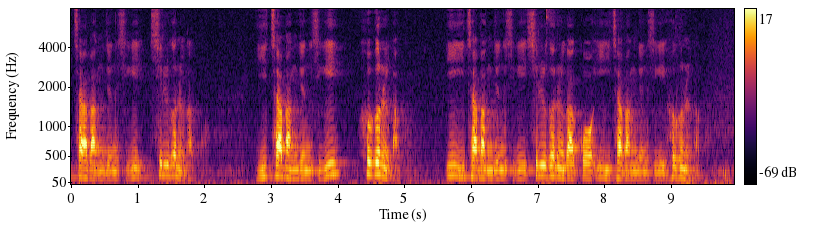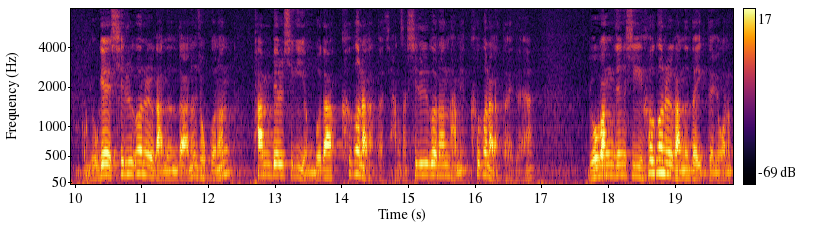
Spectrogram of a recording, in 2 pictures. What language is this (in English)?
Korean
